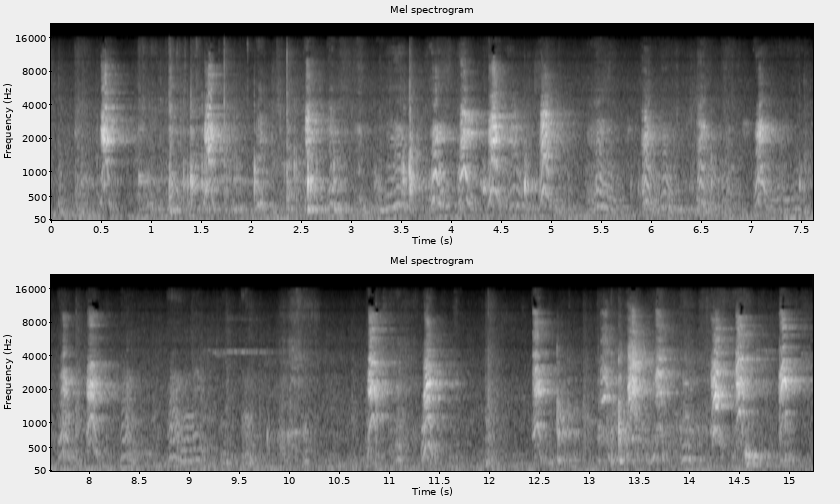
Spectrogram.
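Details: A Lhasa Apso puppy, barking for the first time while playing with a rolling box, gives a run of short, high, yappy barks, several each second.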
